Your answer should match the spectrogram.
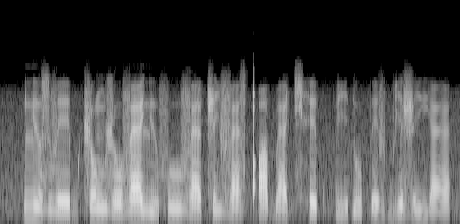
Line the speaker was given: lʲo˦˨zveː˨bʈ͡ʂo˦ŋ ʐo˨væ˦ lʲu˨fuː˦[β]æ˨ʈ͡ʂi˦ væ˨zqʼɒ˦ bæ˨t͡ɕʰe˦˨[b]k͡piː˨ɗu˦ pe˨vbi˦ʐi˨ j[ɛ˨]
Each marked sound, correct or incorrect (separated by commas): incorrect, incorrect, incorrect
